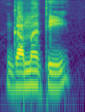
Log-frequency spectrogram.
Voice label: "gamati", Sanskrit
